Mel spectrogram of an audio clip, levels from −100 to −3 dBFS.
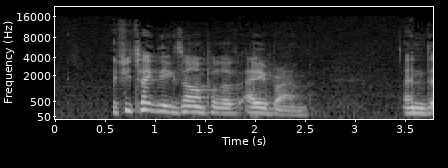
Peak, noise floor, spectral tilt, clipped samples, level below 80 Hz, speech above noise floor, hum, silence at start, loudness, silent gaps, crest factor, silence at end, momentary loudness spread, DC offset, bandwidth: -16 dBFS; -66 dBFS; -6 dB/octave; under 0.1%; -74 dBFS; 34 dB; none; 0.6 s; -33 LUFS; none; 20 dB; 0 s; 14 LU; under 0.1%; 15.5 kHz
